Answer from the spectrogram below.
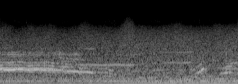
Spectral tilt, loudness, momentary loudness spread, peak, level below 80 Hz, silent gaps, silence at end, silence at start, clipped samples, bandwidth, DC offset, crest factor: -6.5 dB/octave; -26 LUFS; 6 LU; -12 dBFS; -34 dBFS; none; 0 s; 0 s; under 0.1%; 10.5 kHz; under 0.1%; 12 dB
